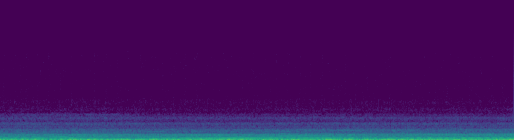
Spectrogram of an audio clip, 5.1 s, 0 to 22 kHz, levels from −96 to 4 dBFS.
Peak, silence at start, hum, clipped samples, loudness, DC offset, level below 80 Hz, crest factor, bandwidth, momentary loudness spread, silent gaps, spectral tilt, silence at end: -18 dBFS; 0 s; none; under 0.1%; -33 LUFS; under 0.1%; -36 dBFS; 14 dB; 3.8 kHz; 2 LU; none; -12 dB/octave; 0 s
